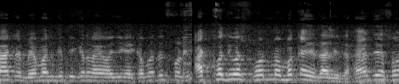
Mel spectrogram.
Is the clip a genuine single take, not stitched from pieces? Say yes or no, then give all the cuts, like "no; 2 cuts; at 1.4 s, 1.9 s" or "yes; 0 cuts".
no; 1 cut; at 1.9 s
